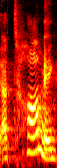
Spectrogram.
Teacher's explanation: the same if we say atomic the stress shifts and then the t is the beginning of a stressed syllable and then it's no longer flap t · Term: aspirated t, aspirated T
